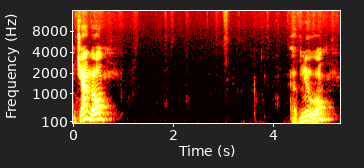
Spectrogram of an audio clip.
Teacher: that's anapest so unstressed unstressed stressed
